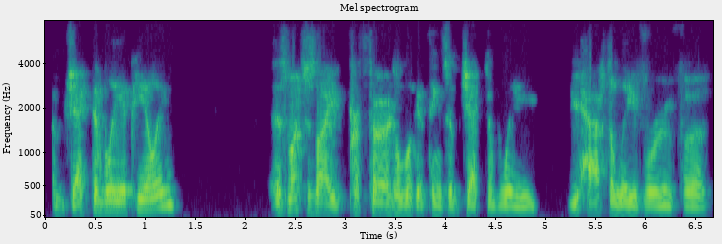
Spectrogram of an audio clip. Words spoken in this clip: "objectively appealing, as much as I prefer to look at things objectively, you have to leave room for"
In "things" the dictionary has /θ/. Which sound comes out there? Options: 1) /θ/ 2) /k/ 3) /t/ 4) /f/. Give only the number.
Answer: 1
